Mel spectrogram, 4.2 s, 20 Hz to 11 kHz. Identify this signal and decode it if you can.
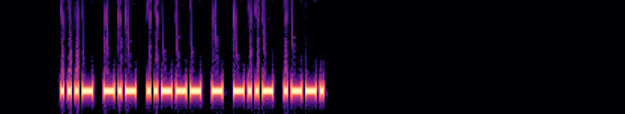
Morse code, heard as a keyed tone, about 51 wpm, 700 Hz. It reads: VK2TXP
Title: DXCC-100 Call Signs - 6 Characters - 50wpm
